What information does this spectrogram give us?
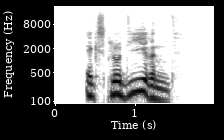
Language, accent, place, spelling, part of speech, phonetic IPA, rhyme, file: German, Germany, Berlin, explodierend, verb, [ɛksploˈdiːʁənt], -iːʁənt, De-explodierend.ogg
- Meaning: present participle of explodieren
